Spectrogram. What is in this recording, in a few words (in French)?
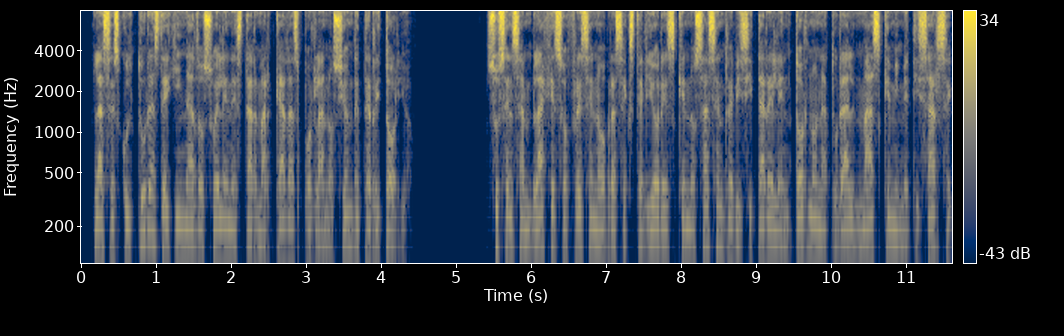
espagnol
